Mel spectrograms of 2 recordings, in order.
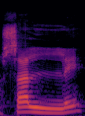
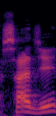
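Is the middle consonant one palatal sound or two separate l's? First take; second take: two l's; palatal. First: The middle has two separate l sounds. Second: The middle consonant is one palatal ll sound. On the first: It is the imperative sal plus the pronoun le. The speaker calls it right. "no sale" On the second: It reads as a different word, not imperative plus pronoun. The speaker calls it wrong. "se pronuncia salle"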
